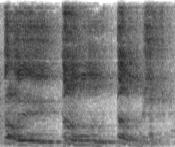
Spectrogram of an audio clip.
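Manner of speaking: loud, high jeering hey douche; mock New York heckle.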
